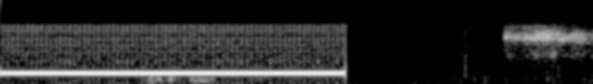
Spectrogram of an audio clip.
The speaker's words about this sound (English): I'm not sure what's going on there. I hear a phone ringing, but is that somebody else's phone? Do you have another line ringing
